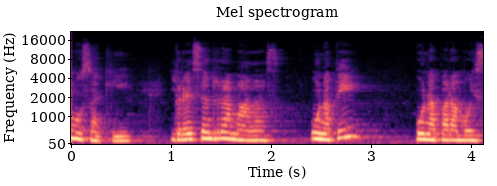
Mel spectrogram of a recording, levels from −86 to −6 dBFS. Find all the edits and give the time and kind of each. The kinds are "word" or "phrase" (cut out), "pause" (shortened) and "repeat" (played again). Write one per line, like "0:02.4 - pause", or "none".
0:01.0 - word
0:02.6 - word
